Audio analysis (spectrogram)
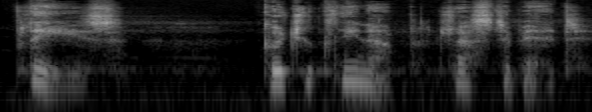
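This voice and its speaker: A woman voicing a humble, weary young storybook wanderer with a soft, courteous and hesitant way of speaking. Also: medium pitch, slow pace, slightly rough, voice pushed up. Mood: gentle pleading.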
